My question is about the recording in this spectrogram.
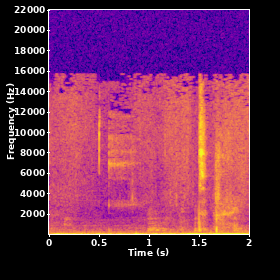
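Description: A woman whispering faintly, sounding out a word under her breath between spoken prompts, over a low steady electrical hum.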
